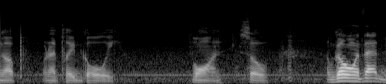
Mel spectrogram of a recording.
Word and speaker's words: Vauen: as you can tell we're doing this by vaughan i believe it's the way you would pronounce it i'm pronouncing it the way i would pronounce the hockey pads that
